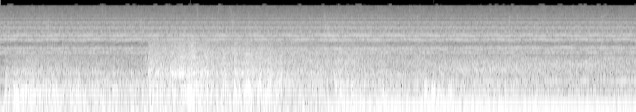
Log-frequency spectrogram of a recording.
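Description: Thunder rumbling, a film sound effect: it swells about a second and a half in and rolls on for a few seconds before easing, over low background music.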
